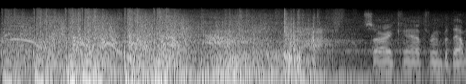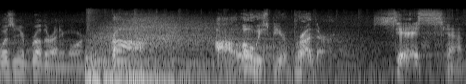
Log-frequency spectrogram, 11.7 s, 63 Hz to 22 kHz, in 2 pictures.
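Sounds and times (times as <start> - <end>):
pistol gunfire in a dramatized scene: 0.0 - 2.5
blasts: 0.0 - 4.4, 6.9 - 10.3
speech: 4.7 - 7.8, 8.5 - 11.6.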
